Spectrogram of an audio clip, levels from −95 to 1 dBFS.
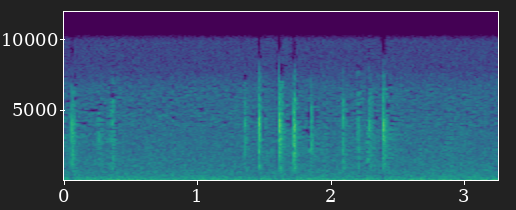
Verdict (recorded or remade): recorded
